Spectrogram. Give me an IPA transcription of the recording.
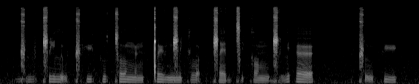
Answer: ɡ͡ǁ u v ǁ i l ṵ ǁʰ y k u ǀ o ŋ œ ŋ ǃ ø v ŋ͡ǁ i k l ɔ̰ k ǁ ɛ d ǀ ḭ k ɔ ŋ ɡ͡ǁ i l | œ | ǁ ṵ k y

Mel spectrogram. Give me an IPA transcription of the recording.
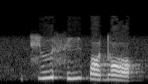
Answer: t͡ɕ ɯ s i p ɔ d ɔ

